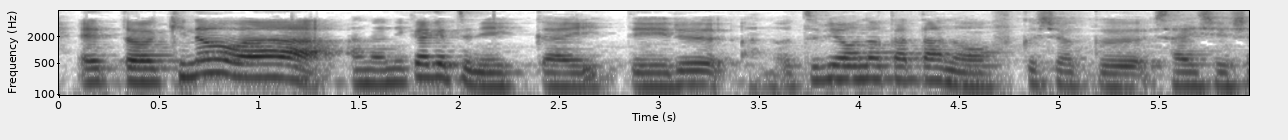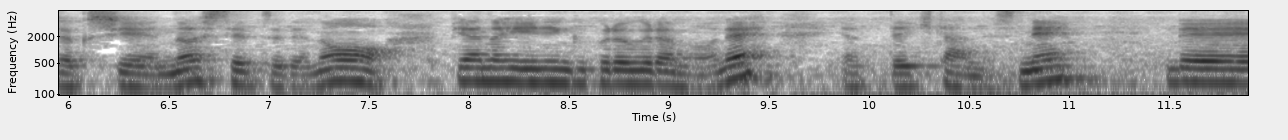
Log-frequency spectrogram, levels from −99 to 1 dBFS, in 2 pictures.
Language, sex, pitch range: Japanese, female, 145-185 Hz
